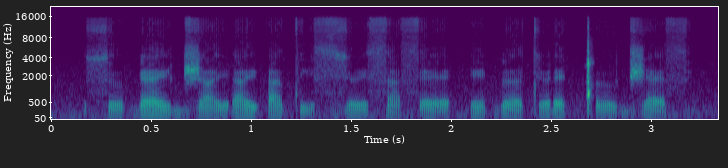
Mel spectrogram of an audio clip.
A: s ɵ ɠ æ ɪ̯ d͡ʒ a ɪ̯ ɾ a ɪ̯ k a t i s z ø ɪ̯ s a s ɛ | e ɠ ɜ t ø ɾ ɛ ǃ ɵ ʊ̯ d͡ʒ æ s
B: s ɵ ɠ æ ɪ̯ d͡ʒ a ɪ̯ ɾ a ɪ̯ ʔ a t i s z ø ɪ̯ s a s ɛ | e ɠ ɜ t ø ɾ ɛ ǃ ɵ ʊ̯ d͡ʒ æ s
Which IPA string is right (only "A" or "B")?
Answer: B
